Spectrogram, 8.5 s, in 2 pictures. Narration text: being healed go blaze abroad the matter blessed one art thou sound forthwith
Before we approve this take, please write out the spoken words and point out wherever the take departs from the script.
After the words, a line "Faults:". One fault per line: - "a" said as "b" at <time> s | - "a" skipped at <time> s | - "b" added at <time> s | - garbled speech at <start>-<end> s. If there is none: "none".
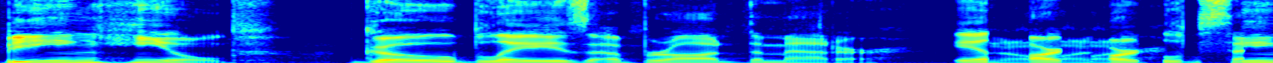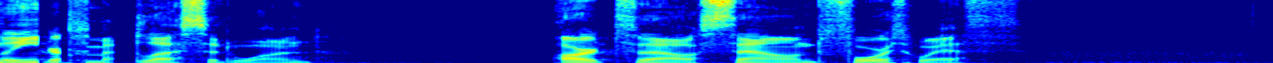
being healed go blaze abroad the matter [garbled] blessed one art thou sound forthwith
Faults:
- garbled speech at 3.2-4.6 s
